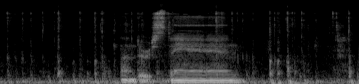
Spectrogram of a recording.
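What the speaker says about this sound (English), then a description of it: "Sorry if I'm typing incorrect words" A computer keyboard clatters with quick, close keystrokes, and a voice talks over the typing partway through.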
